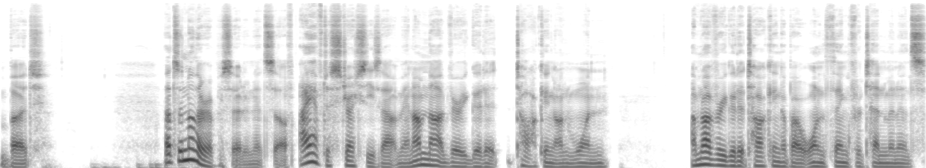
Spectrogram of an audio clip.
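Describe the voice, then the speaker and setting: In a very clean recording with a silent background, a man talks at a fairly quick pace in a fairly low voice with ordinary pitch variation. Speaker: podcast host. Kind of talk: unscripted solo podcast monologue. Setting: makeshift home recording room. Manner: hesitant, many fillers.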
